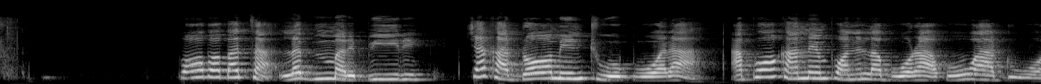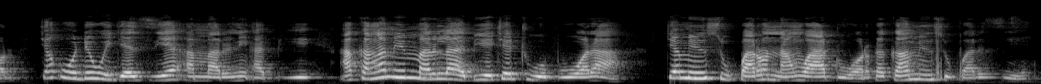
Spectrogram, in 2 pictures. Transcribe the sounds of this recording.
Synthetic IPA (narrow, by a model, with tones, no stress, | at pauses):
pɔː˦bɔ˦ba˦ta˨la˦m̩˦ma˨ɾɪ˨biː˦ɾi˦ | t͡ʃɛ˦ka˨dɔː˦mɪ̃˦n˦tu˨o˨bʊ˨ɔ˨ɾa˦˨ | a̰˨pɔː˦ka˨˦m˦mɪ̃˦mpɔ˨nɪ̃˦la˨bʊ˨ɔ˨ɾa˦˨kʊː˦waː˦dʊ˨ɔ˨ɾɪ˨ | t͡ʃɛ˦kʊ˦dɪ˦wɪ˨d͡ʒɛ˨zɪ˨ɛ˦ʔa˨ma˨ɾɪ˨nɪ˦ʔa˨bi˨e˦ | a˨ka˨ŋa˦mɪ̃˦mː˦a˨ɾɪ˦la˨a˨bi˦e˦t͡ʃɛ˦tu˨o˨bʊ˨ɔ˨ɾa˦˨ | t͡ʃɛ˦mɪ̃˦n̩˦su˨k͡pa˨ɾʊ˦nã˨nwaː˦dʊ˨ɔ˨ɾɪ˨ka˨ka˨˦ŋ˦mɪ̃˦n̩˦su˨k͡pa˨ɾɪ˦zɪ˨ɛ˨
